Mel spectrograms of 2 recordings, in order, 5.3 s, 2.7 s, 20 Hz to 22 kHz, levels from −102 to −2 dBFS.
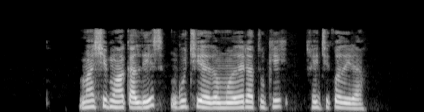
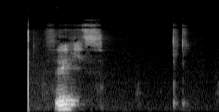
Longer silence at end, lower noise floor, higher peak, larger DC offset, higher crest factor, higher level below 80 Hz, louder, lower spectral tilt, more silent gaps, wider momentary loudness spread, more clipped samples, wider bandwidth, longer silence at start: second, 0.75 s vs 1.5 s; first, under -90 dBFS vs -80 dBFS; about the same, -4 dBFS vs -6 dBFS; neither; second, 16 dB vs 22 dB; about the same, -72 dBFS vs -76 dBFS; first, -20 LUFS vs -23 LUFS; about the same, -5.5 dB/octave vs -6 dB/octave; neither; second, 10 LU vs 18 LU; neither; second, 7.8 kHz vs 9.2 kHz; first, 1 s vs 0.7 s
